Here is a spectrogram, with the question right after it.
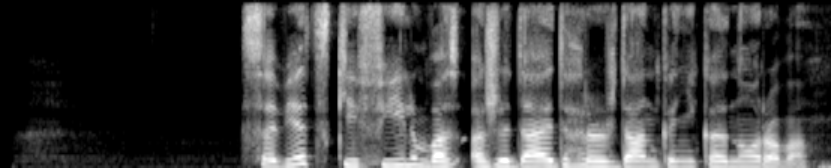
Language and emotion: Russian, neutral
